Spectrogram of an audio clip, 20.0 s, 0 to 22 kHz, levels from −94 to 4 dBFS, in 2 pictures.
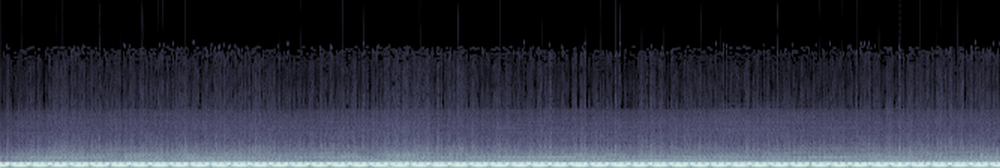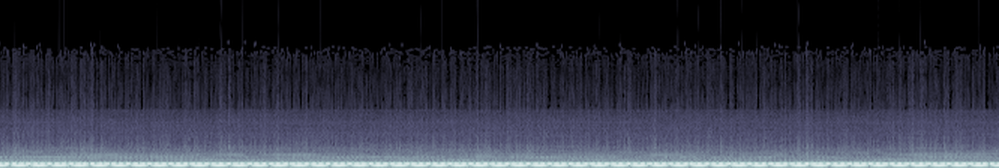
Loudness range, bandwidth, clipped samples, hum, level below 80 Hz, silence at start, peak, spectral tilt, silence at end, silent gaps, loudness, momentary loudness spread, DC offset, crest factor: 0 LU; 6.4 kHz; under 0.1%; none; -32 dBFS; 0 s; 0 dBFS; -7.5 dB/octave; 0 s; none; -9 LUFS; 0 LU; under 0.1%; 8 dB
